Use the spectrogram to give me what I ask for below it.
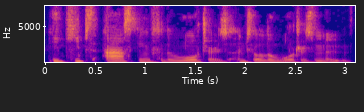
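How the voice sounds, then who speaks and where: A man, a regular guest commentator on a radio show, talking through his analysis in a measured, explanatory way with frequent restarts. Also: lowish voice, fairly even intonation, creaky, a little mellow, slightly rough.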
